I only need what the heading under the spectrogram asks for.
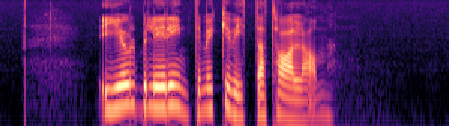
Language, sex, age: Swedish, female, 24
